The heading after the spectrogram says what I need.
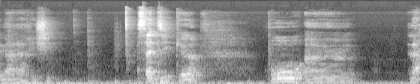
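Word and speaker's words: Maharishi: 70 il y a ça s'appelle l'effet maraîchers mais la prononciation c'est ça c'est l'effet mais à la Richie ça dit que pour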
